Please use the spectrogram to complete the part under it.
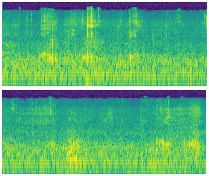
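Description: Quiet, close crunching bites into crispy sweet and sour pork at a Chinese restaurant, with a sharper crunch near the start and softer chewing after.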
